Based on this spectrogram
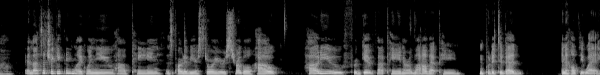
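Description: A woman with an American accent and a plain, everyday voice speaks at a fairly slow pace in a medium pitch with ordinary pitch variation. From New Hampshire, US. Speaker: podcast host. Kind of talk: casual interview. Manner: warm, laughs often.

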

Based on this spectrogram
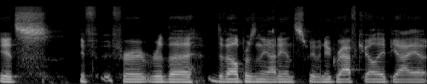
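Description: A man with a western Canadian accent at a fairly quick pace, on a very clean recording with a silent background. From western Canada, Vancouver. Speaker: blockchain data lead. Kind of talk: casual interview.

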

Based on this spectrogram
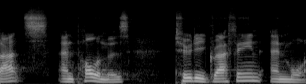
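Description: This man speaks in an Australian accent at a moderate pace and medium pitch. The recording is very clean, with a silent background. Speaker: podcast host. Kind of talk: scripted podcast intro.

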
